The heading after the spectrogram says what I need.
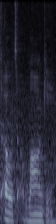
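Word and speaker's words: Langi: And then it's Longy. It's Longy. You say it Longy, but it's spelled Lange.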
